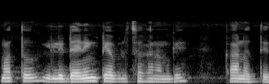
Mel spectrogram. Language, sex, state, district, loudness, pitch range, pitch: Kannada, male, Karnataka, Koppal, -16 LUFS, 135-150 Hz, 140 Hz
